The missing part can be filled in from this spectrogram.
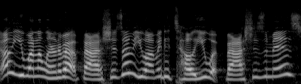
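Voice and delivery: smug, condescending tone. Retelling how a woman talked down to students: mock-smug voice. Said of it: "you just like this smug voice".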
